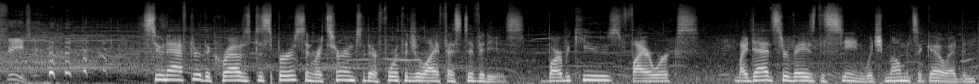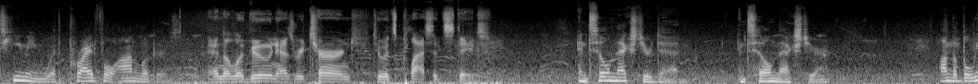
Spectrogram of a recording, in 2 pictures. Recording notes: In this week's Audiograph we head to the mouth of the Bolinas Lagoon.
